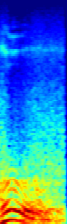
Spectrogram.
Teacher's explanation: Wawunya ini keluar dari al-jauf. Kenapa dari al-jauf? Karena huruf-huruf mad. Ingat huruf mad itu keluar dari al-jauf. · hu dipanjangkan berapa harokat nih? 2 harokat karena dia menjadi mad tabi'i. Harus dibacakan panjang hu.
